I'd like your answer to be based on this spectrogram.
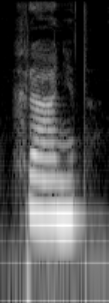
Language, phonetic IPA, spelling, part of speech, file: Czech, [ˈxraːɲɪt], chránit, verb, Cs-chránit.ogg
- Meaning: to protect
